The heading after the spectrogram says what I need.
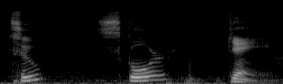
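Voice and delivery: "Two-score" stretched with a rising tune, then "game" dropped; drawn-out "Two-score". Shown as a demonstration. Stretching "Two-score" for the stream viewers. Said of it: "repeated drawn out".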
